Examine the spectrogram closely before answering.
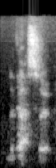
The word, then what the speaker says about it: Levasseur: And I like how French that sounds, Levasseur. You say it right.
